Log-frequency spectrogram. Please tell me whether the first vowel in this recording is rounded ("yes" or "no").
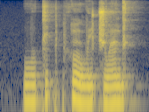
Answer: yes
